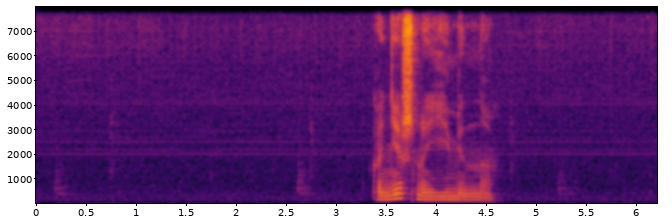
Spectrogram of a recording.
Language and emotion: Russian, neutral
